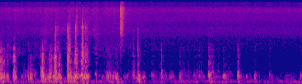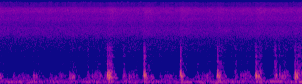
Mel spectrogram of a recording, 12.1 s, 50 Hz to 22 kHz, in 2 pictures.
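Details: Quiet normal heart sounds recorded at position P with the subject lying supine, during a lie-sit-stand-lie stress test: after brief handling noise, faint regular heartbeats at about 72 a minute.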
